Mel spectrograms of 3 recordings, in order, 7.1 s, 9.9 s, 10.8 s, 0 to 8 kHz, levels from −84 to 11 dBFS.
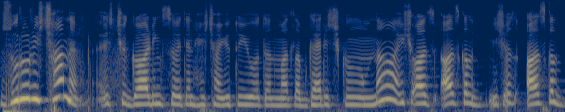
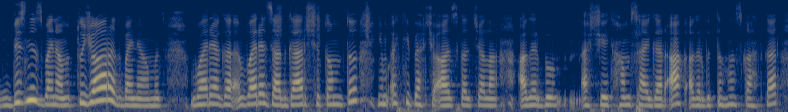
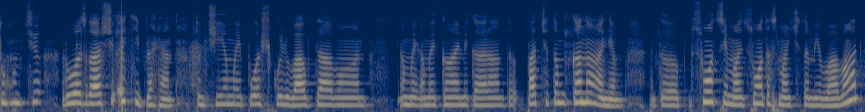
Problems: none marked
